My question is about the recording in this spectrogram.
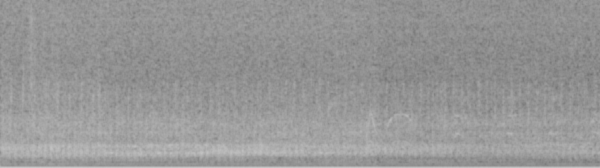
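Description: Steady low hum of a running motor.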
